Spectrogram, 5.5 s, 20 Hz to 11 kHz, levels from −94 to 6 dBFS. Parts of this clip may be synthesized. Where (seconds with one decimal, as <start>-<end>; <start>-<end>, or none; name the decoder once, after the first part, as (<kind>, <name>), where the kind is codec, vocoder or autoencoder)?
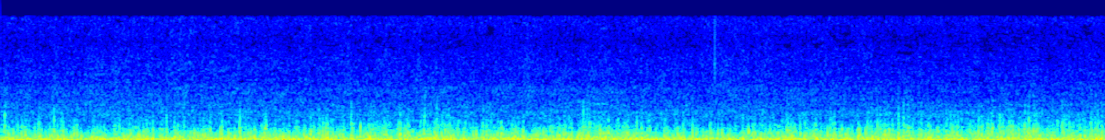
0.0-1.1 (vocoder, BigVGAN v2); 1.7-4.2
